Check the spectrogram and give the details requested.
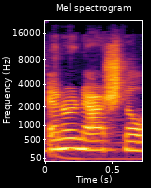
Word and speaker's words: international: There are many advantages to working in an international company. So here, instead of saying advantages and international, I'm just saying advantages and international. Advantages, international.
